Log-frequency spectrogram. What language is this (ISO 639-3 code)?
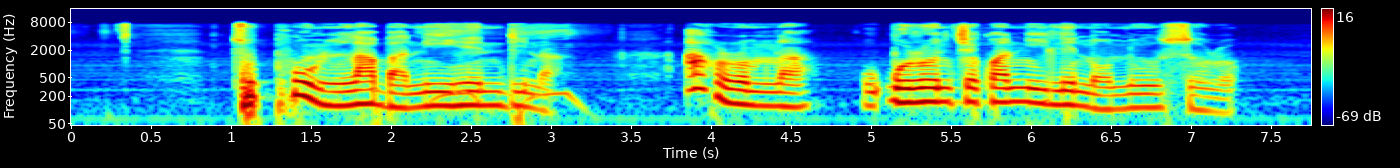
ibo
